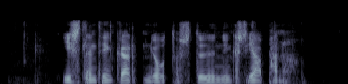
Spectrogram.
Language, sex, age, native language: Icelandic, male, 30-39, Icelandic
